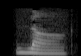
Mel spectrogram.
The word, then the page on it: log: lɔ:g, lɒg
